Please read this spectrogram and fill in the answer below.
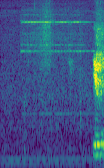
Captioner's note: phone ringing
